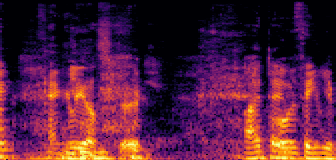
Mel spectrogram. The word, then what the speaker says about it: Cagliostro: Cagliostro. I don't think you pronounce the G. I don't think you're meant to, because I'm assuming it's Italian, so it'd be Cagliostro.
